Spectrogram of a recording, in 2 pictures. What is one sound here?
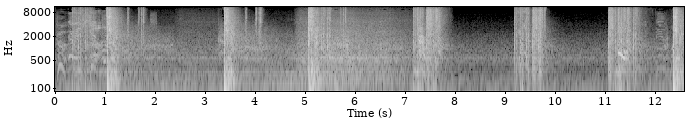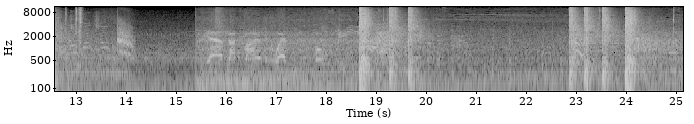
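Sniper rifle shots crack loudly, one at a time.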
